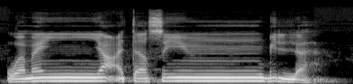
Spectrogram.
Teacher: ikhfakan mim, kurangkan pautan pada makhraj mim, kemudian masuk kepada huruf ba. Wa man ya'tasim billah, berserta dengan jelaskan gunnah tu, panjangkan gunnah.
